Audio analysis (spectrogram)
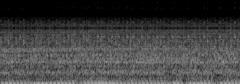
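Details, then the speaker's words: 1987 Toyota Tercel 4WD carbureted engine at steady, even idle with no hunting or stumble after fixing a vacuum leak near the filter and rerouting vacuum hoses; idle dropped from about 800 to 700 rpm. Normal idle. "Oh fixing the vacuum lake there dropped it down to 700 from a higher to 700 rpm"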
